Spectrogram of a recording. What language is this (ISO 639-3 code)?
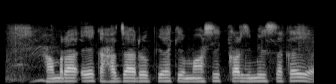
mai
